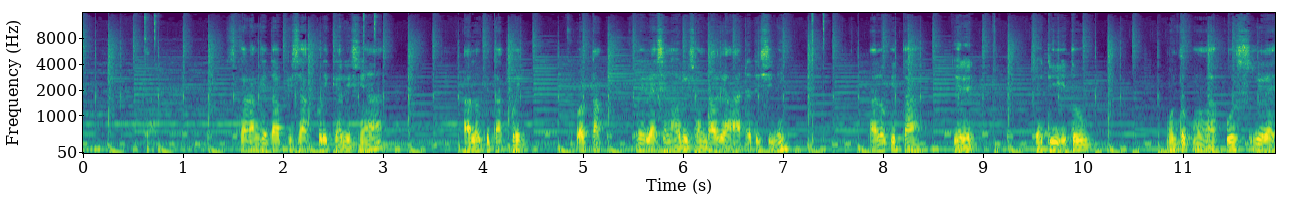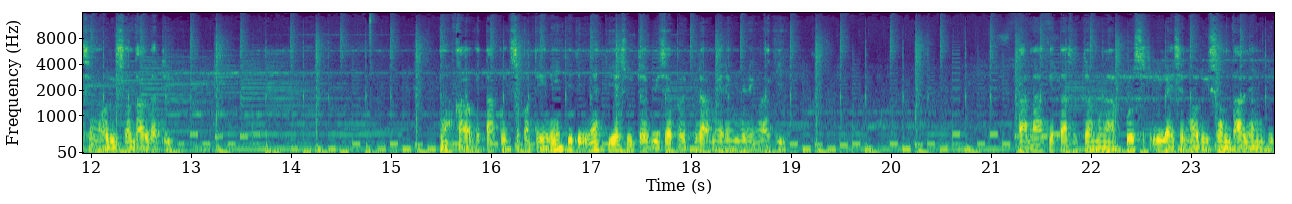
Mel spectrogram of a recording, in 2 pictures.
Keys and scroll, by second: 8.6 Delete.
